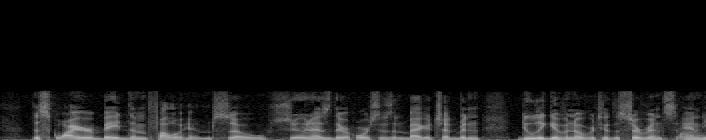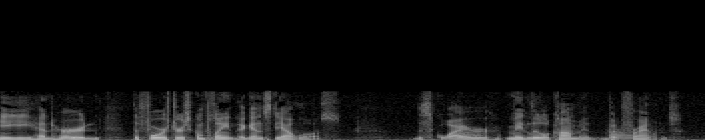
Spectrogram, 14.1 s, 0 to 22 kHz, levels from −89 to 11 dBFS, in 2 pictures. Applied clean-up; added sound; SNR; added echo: none; Brass instrument; 15 dB; none.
